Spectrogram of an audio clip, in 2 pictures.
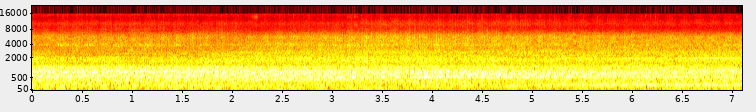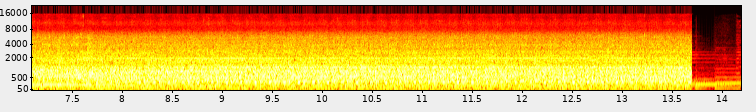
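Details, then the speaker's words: Ship's diesel engine just started after oil level and leak checks and priming: steady, even drone at constant speed with no knocks or misses; normal healthy running. "setelah kita dengarkan suara Aa nya yang lega tadi"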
